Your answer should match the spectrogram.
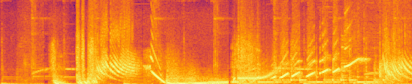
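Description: Cartoon comedy sound effects laid over children's background music: a long falling glide in pitch about a second in, then a quick stepwise rising run of tones near the end.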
